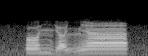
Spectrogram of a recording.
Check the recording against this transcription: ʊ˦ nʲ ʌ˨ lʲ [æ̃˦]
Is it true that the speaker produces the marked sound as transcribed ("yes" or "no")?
yes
